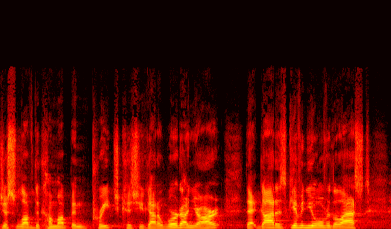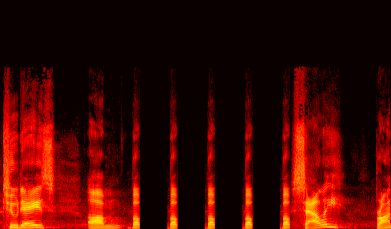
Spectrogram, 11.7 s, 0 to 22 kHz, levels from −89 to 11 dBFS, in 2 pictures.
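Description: From 7.97 s to 10.22 s the audio breaks into a stutter with silent gaps. A fragment about 144 ms long plays, then drops to digital silence for about 419 ms, and the same fragment returns four times at a steady 563 ms period. The likely cause is a stalled player or stream that replays its last buffered fragment on each retry and then runs dry, so the audio that belonged in that stretch never plays.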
